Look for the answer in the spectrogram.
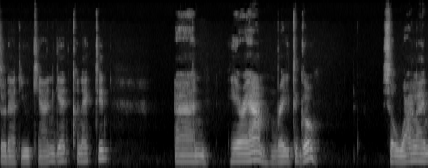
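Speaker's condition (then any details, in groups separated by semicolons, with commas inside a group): No condition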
